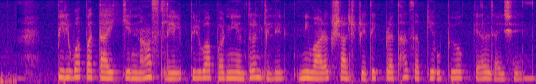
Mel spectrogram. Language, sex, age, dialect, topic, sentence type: Magahi, female, 25-30, Western, agriculture, statement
